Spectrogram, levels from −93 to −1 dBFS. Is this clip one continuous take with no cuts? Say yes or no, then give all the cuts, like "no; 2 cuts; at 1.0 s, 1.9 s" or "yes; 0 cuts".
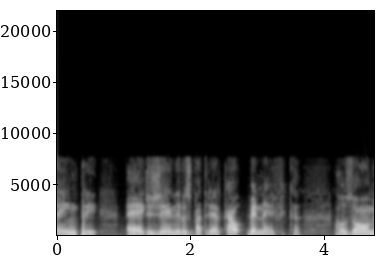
no; 2 cuts; at 1.3 s, 2.9 s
